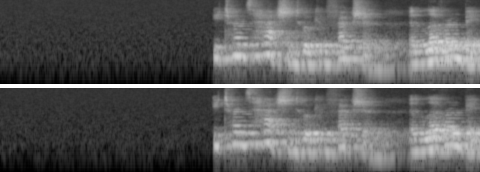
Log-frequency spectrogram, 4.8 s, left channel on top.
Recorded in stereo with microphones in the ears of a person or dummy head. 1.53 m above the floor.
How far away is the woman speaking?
About 1.2 m.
